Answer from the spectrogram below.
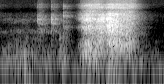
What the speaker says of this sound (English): Oh, I had to sneeze, sneeze, sneeze.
